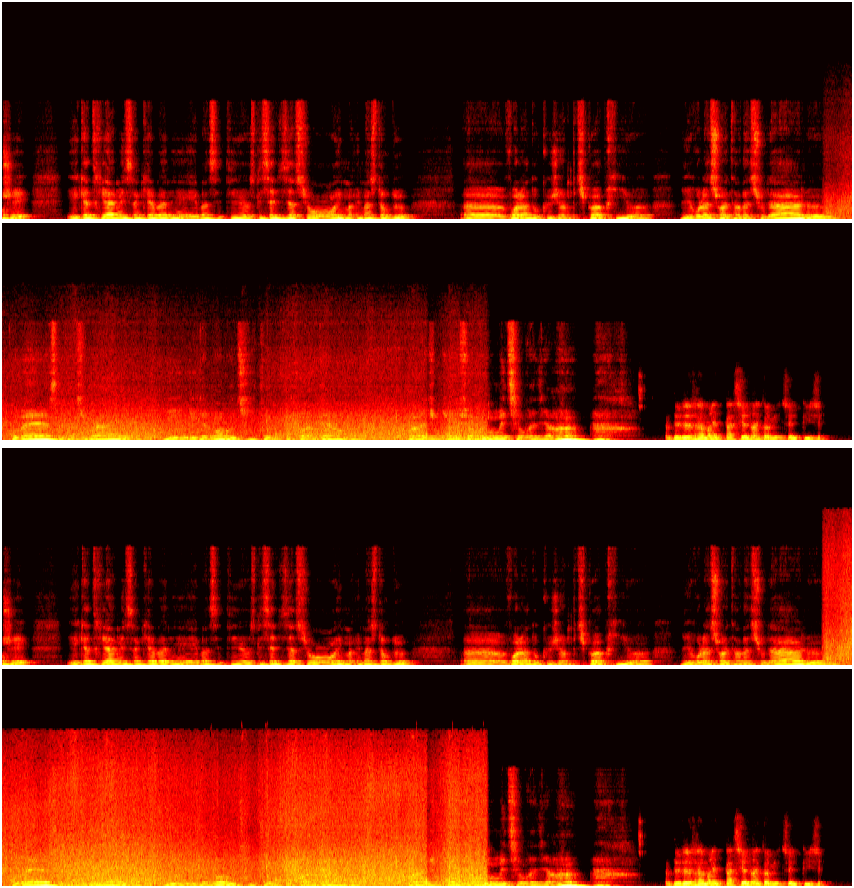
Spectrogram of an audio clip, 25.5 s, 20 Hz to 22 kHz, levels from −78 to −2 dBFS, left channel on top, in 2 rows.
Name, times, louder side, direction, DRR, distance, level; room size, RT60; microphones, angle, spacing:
voice 1, 0.0-6.5 6.9-9.9 10.2-22.2, left 2 dB, 90° left, 5.5 m, -22 dB
sound 1, 12.3-20.0, right 6 dB, 70° right, 0.6 m, -26 dB
voice 2, 22.7-25.0, right 2 dB, 5° right, 1.7 m, -22 dB
14.0 x 6.8 x 3.7 m
head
